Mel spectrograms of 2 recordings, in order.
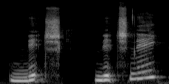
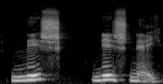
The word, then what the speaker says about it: Nizhny: And he grew up in the city of Nichny? Oh my god, I cannot pronounce this place to save my life. And I've looked up how to pronounce it. Nizhny in Novgorod, Russia, where he was an only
